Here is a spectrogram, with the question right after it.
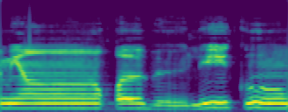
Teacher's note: मिन क़ब्लिकुम यहाँ पे इख़फ़ा होगा जिसको गुन्ना कहते हैं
